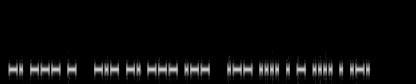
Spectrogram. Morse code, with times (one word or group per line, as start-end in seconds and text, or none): 0.1-0.8 NOT
0.9-2.1 KNOW
2.3-3.7 WHETHER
